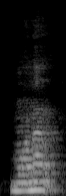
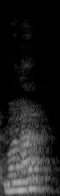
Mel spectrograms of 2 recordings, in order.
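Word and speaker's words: monarch: সি এইচ এস স্টমাক্স viewers এরপরের ওয়ার্ডটি দেখেন মনার্ক সম্রাট মনার্ক মনার্ক ক হচ্ছে এ যোগ হবে মনার্ক এম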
